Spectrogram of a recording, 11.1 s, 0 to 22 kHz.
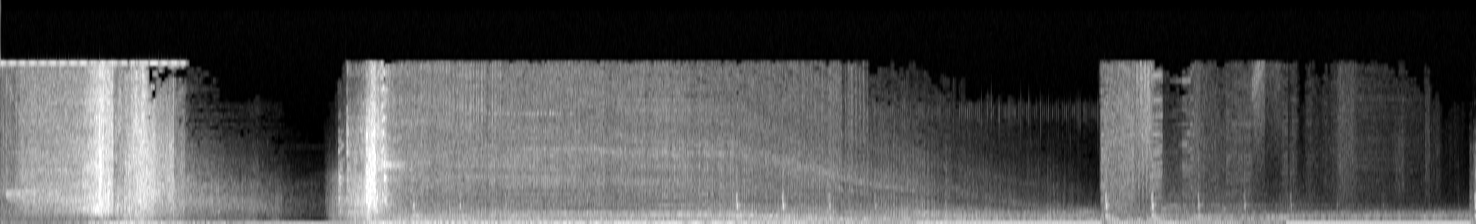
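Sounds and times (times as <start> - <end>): cinematic music: 0.6 - 11.0
deep rumble: 0.8 - 11.0.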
